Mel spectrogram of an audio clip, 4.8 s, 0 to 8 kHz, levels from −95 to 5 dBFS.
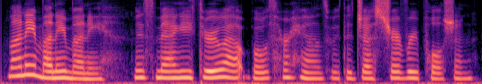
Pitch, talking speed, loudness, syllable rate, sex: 230 Hz, 185 wpm, -17 LUFS, 5.2 syllables/s, female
